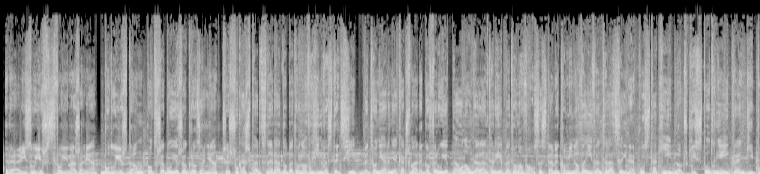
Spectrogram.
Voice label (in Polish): reklama radio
